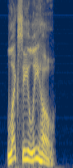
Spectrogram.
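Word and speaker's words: Alexi Laiho: Alexis Leo, Finnish pronunciation. Lexi Leho.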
